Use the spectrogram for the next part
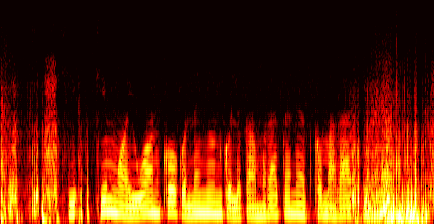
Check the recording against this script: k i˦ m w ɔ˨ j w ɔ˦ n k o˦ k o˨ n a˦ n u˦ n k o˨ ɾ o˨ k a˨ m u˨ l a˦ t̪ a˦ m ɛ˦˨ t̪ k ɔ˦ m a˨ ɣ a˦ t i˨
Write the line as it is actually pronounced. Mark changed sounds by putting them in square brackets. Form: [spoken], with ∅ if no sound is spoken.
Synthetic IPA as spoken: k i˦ m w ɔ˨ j w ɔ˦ n k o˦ k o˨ n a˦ [ɲ] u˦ n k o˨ [l] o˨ k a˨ m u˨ [ɾ] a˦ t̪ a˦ [n] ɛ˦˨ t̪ k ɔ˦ m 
